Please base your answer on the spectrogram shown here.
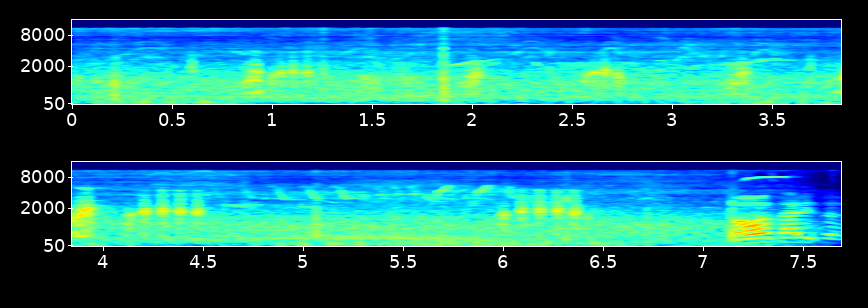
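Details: Edible frogs calling from a stream entering the Svratka river by a cycle path, Brno-south, Czech Republic; quick rattling pulse trains of croaks repeat irregularly, ending with a louder, higher sound.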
